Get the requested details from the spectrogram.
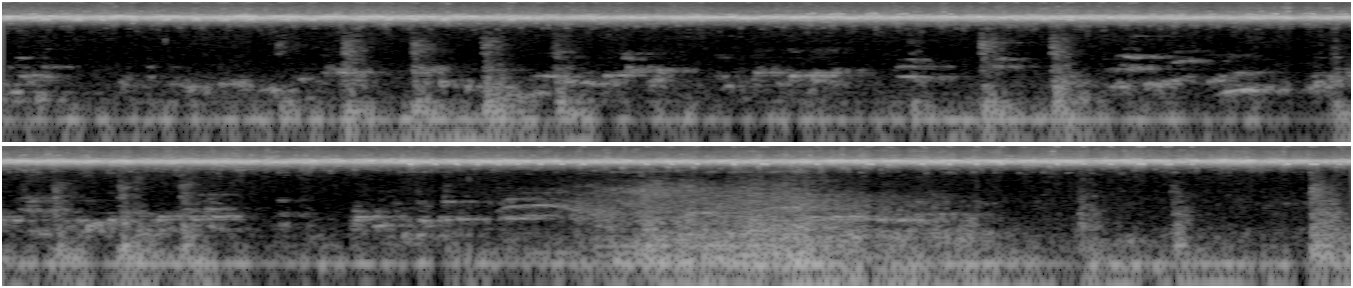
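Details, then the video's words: Thousands of crickets inside a cricket breeding farm chirp together in a dense, unbroken, high-pitched shimmering chorus that holds steady throughout, with faint low scratching and tapping noises underneath and a brief rustling burst near the middle. "Cricket Chirping Sound"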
